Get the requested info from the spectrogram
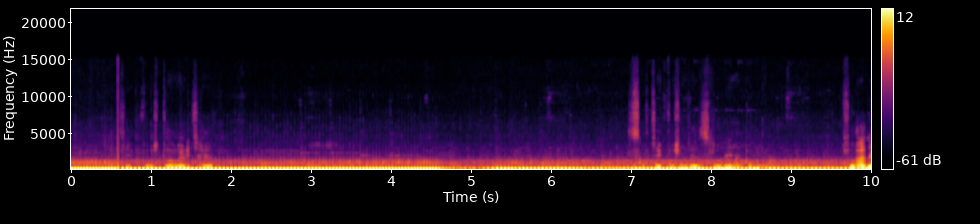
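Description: Motorcycle engine running under way, heard from the rider's seat with a rapid, even firing beat. About five seconds in its sound drops briefly, then picks up again.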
